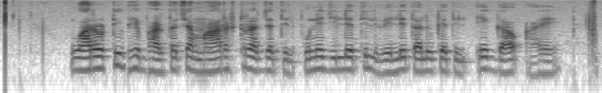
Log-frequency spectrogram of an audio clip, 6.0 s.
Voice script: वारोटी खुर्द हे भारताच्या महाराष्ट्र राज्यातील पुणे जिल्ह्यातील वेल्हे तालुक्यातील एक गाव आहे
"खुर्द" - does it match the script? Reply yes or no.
no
